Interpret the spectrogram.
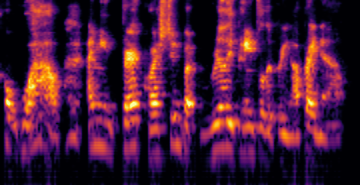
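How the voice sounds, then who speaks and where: A man playing an insecure, sarcastic failed-comedian father, defensive and sardonic, in an animated comedy read. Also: mid-range voice, brisk, close to an everyday voice. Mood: defensive, bitter.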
